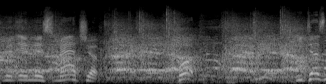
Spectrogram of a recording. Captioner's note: crowd chants "Dragunov"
